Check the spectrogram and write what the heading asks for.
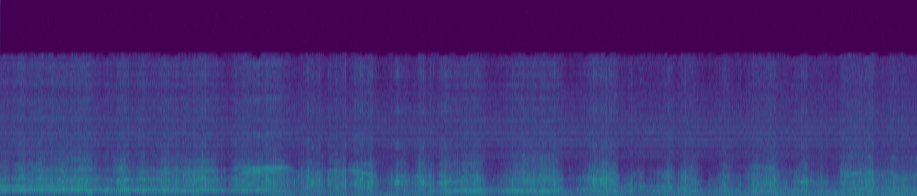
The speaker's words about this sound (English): All right, engines fired, another episode of the F-Speed Podcast.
